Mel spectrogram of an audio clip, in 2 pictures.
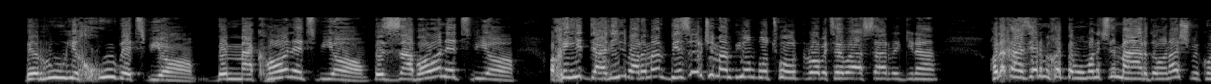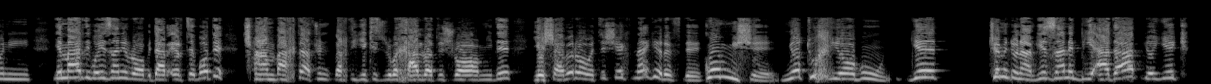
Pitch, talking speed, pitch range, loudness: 270 Hz, 170 wpm, 235-315 Hz, -22 LUFS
